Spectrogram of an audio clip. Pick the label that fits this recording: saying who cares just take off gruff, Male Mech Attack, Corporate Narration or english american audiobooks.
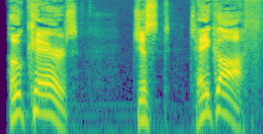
saying who cares just take off gruff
